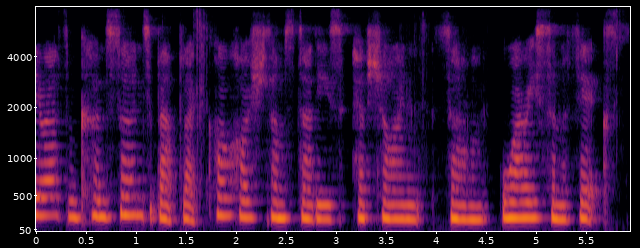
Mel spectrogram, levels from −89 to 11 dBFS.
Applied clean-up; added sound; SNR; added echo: neural mask model DeepFilterNet 3.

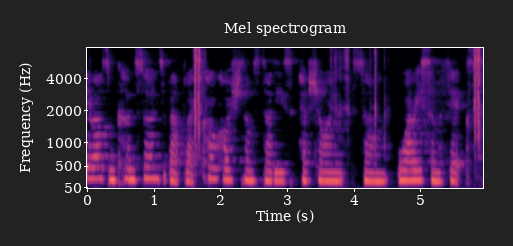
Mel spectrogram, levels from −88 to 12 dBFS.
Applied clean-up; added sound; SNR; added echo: classical method WPE with log-MMSE.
